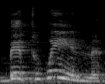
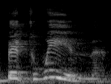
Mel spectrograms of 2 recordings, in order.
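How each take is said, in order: First: "Between" very slow and high; "Between" drawn out with a rising lift; stress on between. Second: "between" lifted and drawn out; "between" stressed higher and slower. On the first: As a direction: stretch out "Between" slowly. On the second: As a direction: lean on "between". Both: Shown as a demonstration. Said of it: "did you hear the stress on the word between".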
